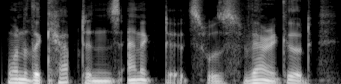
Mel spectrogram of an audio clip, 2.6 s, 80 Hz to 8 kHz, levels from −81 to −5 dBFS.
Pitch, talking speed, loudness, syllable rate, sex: 110 Hz, 190 wpm, -21 LUFS, 6.2 syllables/s, male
